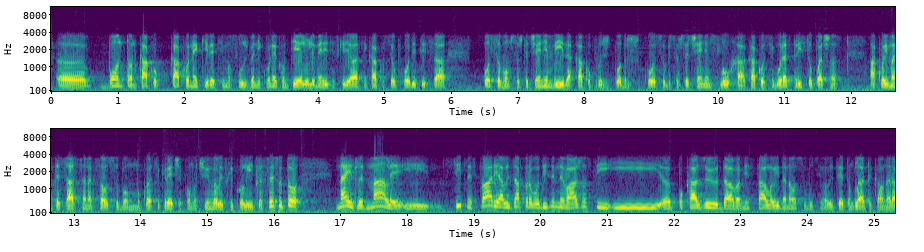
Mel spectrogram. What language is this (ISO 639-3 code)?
hrv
